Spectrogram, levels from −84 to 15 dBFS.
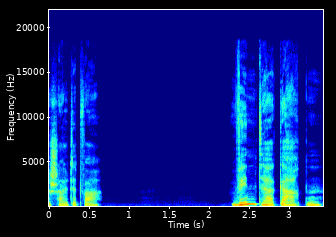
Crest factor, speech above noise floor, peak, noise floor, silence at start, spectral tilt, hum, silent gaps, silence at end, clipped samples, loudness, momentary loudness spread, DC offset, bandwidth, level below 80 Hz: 20 dB; 51 dB; 0 dBFS; -69 dBFS; 0 s; -5.5 dB/octave; none; none; 0 s; under 0.1%; -18 LUFS; 11 LU; under 0.1%; 18 kHz; -66 dBFS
